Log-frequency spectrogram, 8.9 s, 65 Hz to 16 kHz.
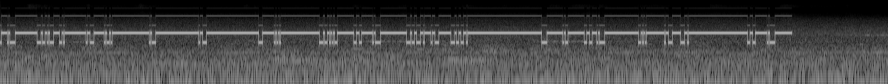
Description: RTTY (75 baud, 850 Hz shift), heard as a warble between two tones, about 1410 Hz centre, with the noise of a subway station. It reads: … ZGADZAMY SIE NA POBIERANIE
